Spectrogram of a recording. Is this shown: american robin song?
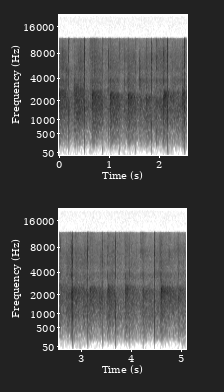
no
